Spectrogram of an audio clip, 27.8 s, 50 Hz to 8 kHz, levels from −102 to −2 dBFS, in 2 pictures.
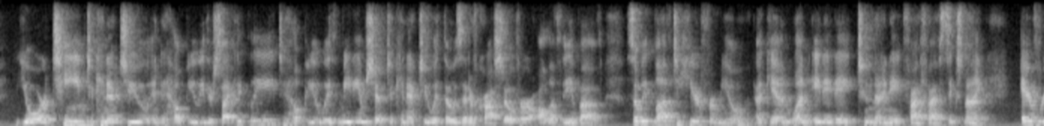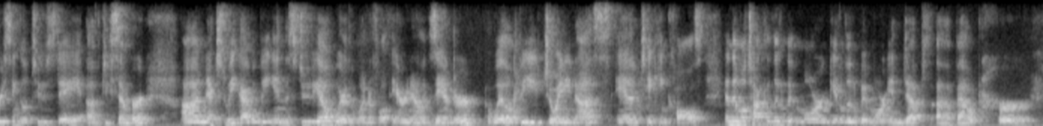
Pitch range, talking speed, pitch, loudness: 155-185 Hz, 180 wpm, 170 Hz, -25 LUFS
